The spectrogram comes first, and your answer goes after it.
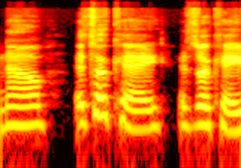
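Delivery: ordinary delivery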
